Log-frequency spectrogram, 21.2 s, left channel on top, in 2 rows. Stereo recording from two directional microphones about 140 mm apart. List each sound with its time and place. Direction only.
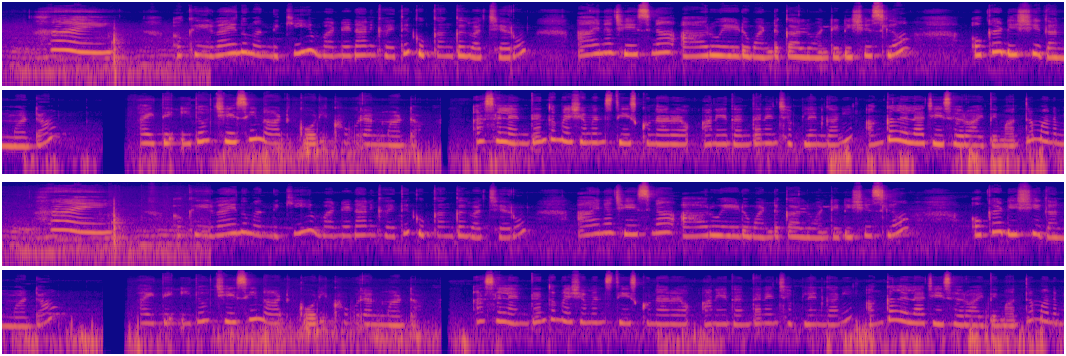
0.3 s babbling: 20° left (ahead or behind)
1.7 s a sound: 30° left (ahead or behind)
4.3 s a woman's voice: 30° left (ahead or behind)
11.9 s a woman's voice: 40° left (ahead or behind); by 14.8 s 20° left (ahead or behind)
15.4 s a woman's voice: 30° left (ahead or behind)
